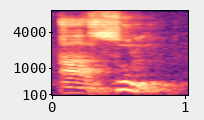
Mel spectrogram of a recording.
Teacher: La sílaba tónica es sul, azul, es la que se pronuncia más fuerte.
